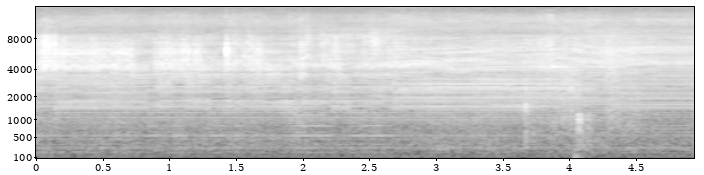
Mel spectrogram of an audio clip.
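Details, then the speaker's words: Faint, steady high-pitched buzz from a nanoneedling pen, run against skin around the mouth with serum, with quiet room noise. "Wherever you have that little bit of gold, just go over it again. It helps to break it down, get it down into the skin."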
